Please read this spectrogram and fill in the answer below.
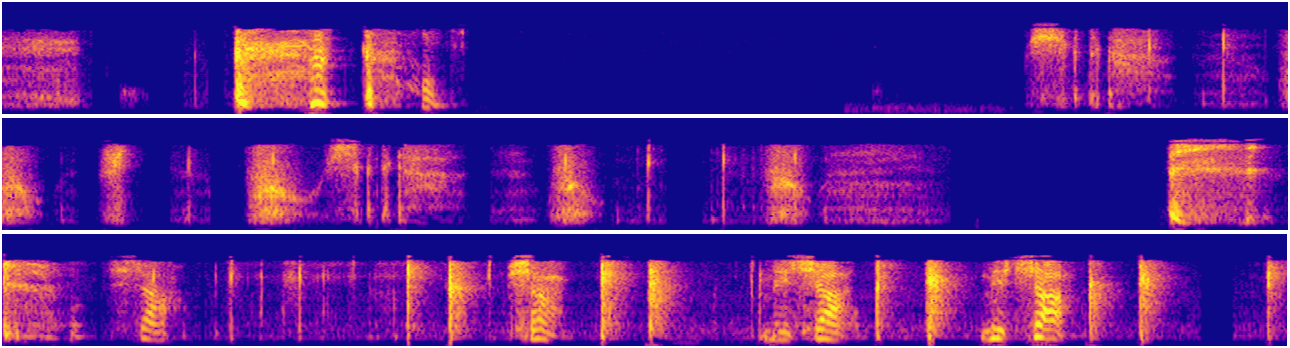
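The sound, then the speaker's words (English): Repeated coughing from one person, many harsh coughs in clusters separated by short silent pauses, with some throat clearing between bursts. “So I'm sorry that I'm coughing”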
